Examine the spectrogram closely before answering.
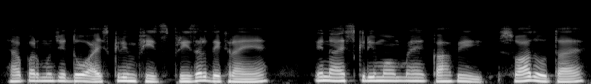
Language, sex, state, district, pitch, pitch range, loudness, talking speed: Hindi, male, Madhya Pradesh, Bhopal, 155 Hz, 135-165 Hz, -12 LUFS, 180 wpm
